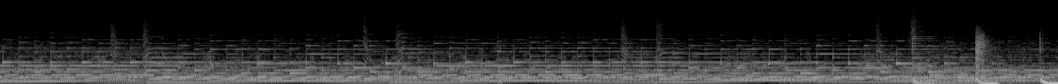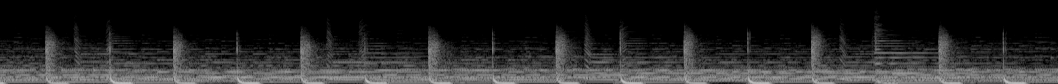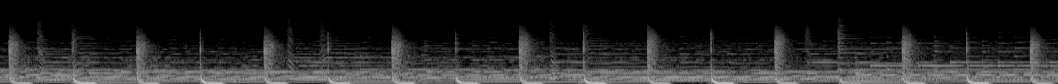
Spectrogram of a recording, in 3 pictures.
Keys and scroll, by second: 0.3 f, 1.6 f, 2.2 s, 9.4 z, 12.7 t, 13.6 z, 23.6 s, 26.5 s, 30.3 s.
